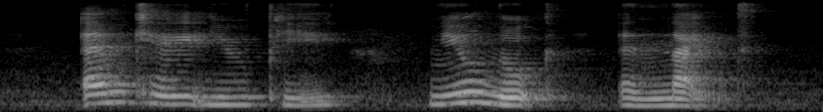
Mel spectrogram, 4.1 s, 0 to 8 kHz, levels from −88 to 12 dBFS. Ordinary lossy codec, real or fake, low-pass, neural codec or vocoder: AAC, 48 kbps; real; 7.2 kHz; none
